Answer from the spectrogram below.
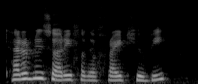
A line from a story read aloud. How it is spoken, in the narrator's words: said Mr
